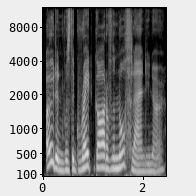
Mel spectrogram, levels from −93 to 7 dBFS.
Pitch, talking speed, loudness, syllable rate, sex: 195 Hz, 245 wpm, -17 LUFS, 5.1 syllables/s, female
